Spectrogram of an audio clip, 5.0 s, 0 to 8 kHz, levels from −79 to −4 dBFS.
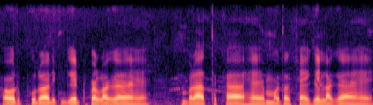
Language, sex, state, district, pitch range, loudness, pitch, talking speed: Hindi, male, Bihar, Kaimur, 110-120 Hz, -18 LUFS, 115 Hz, 145 wpm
